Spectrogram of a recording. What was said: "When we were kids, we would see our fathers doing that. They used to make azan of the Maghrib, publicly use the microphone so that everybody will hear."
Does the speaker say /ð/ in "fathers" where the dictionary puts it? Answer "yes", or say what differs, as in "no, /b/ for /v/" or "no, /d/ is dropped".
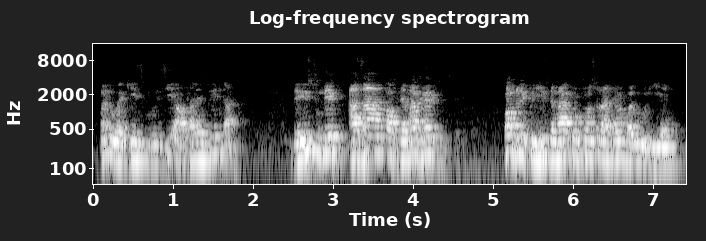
no, /ð/ is dropped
